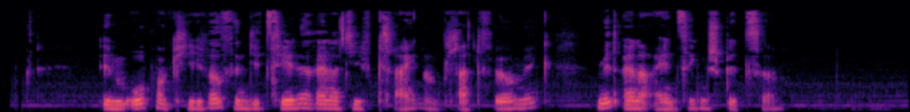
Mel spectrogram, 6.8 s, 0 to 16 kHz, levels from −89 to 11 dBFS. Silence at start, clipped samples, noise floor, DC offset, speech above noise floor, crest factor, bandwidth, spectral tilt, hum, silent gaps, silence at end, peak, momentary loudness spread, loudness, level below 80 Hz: 0.2 s; under 0.1%; -61 dBFS; under 0.1%; 31 dB; 20 dB; 11.5 kHz; -5 dB/octave; none; none; 0.95 s; -12 dBFS; 9 LU; -31 LUFS; -72 dBFS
